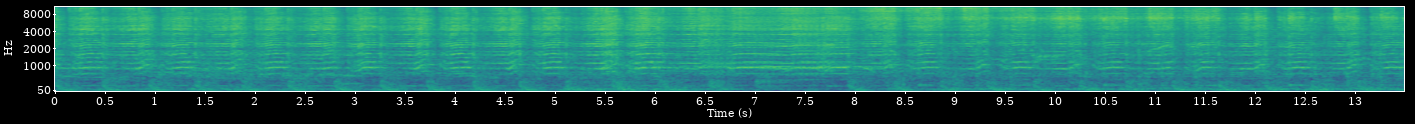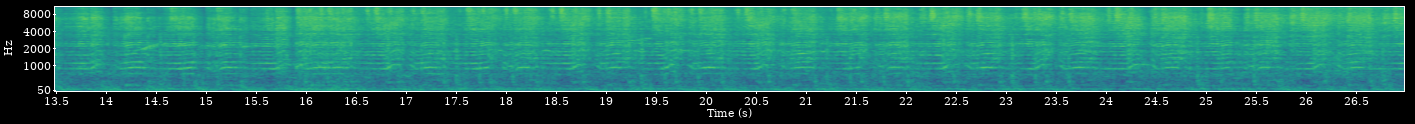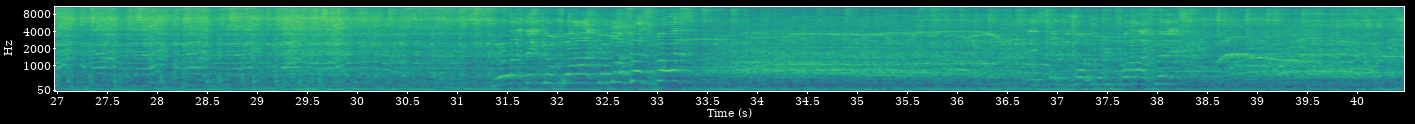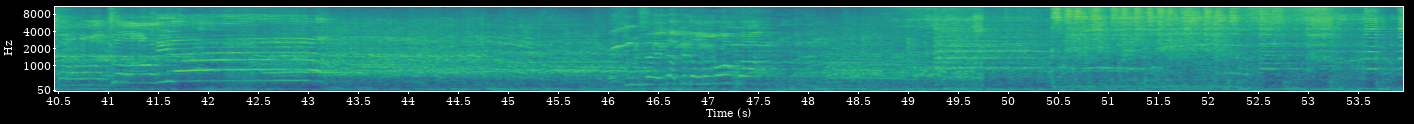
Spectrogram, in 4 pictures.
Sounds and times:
Techno: 0:00.0 - 0:53.9
Speech: 0:31.4 - 0:33.4, 0:36.7 - 0:38.3, 0:40.4 - 0:42.6, 0:46.0 - 0:47.6.

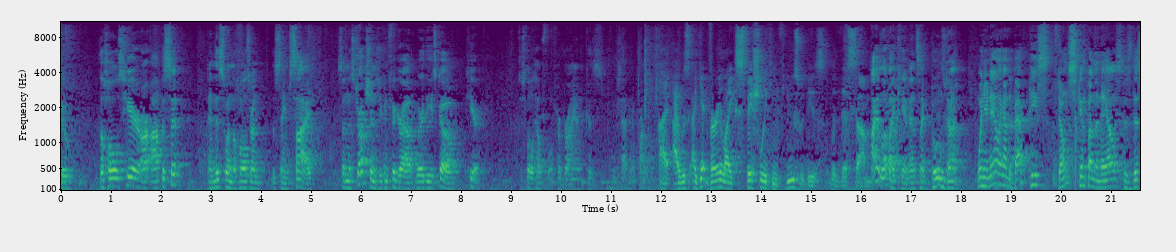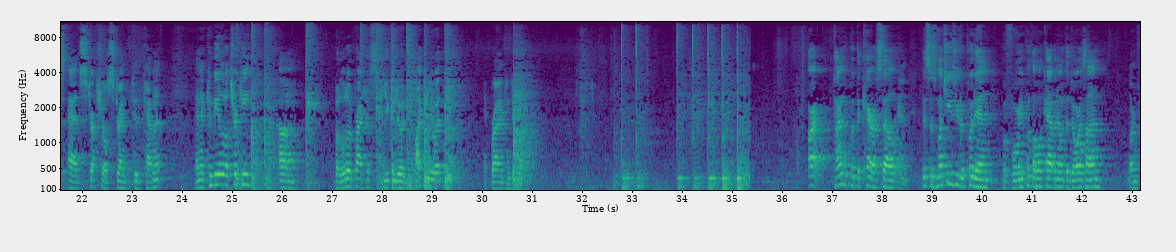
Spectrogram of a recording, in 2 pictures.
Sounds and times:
Speech: 0:09.2 - 0:26.4, 0:27.0 - 0:29.4, 0:36.5 - 0:43.1.

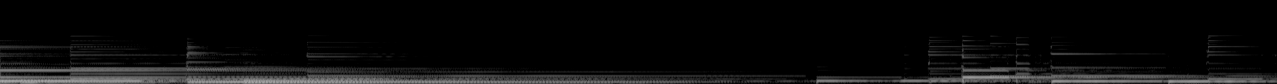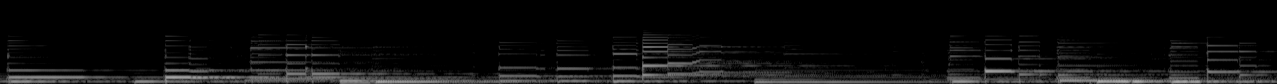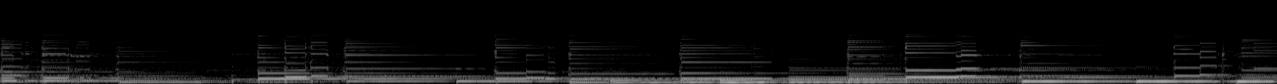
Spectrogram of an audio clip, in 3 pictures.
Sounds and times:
Guitar: 0:00.0 - 0:38.3.

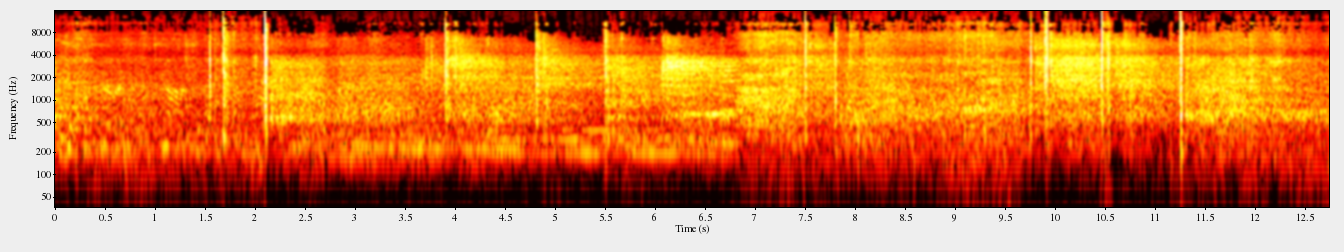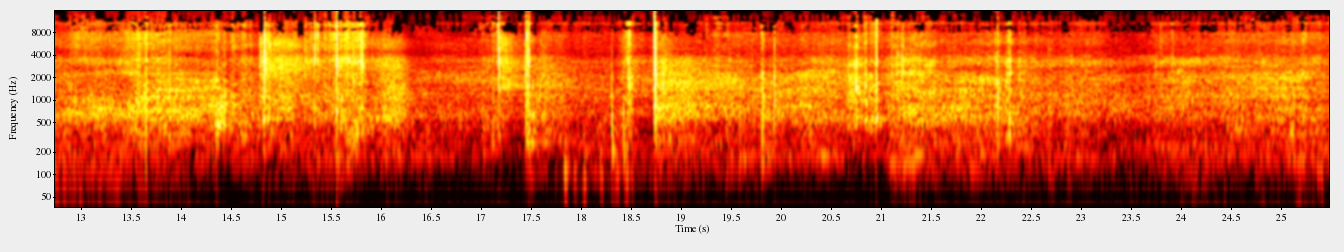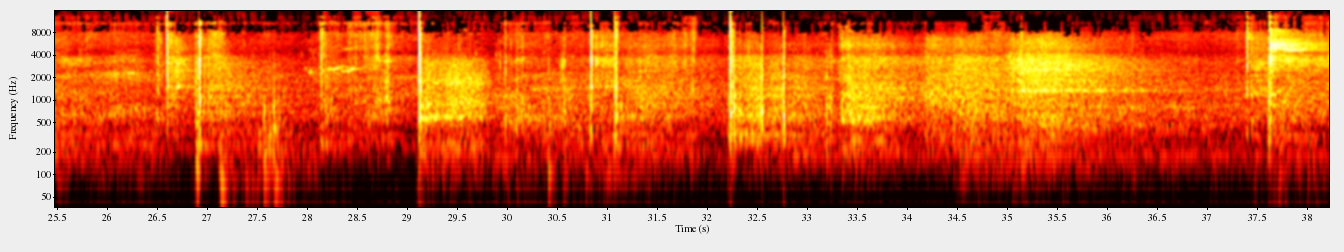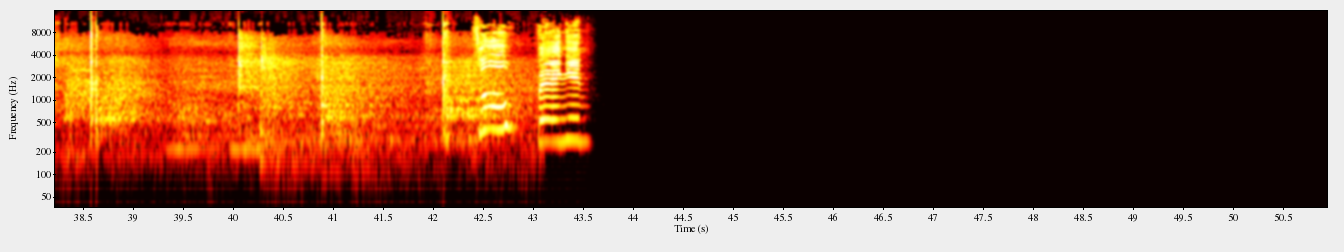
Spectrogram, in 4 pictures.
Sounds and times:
Skateboard: 0:00.0 - 0:42.7.

